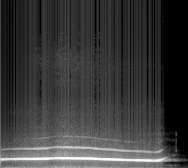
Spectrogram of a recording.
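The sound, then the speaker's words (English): A person whistles one clear, steady note for just over a second, imitating a bird's clear whistle, ending with a slight upward flick before silence. Fairly loud, with no talking. “As well as a clear whistle.”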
